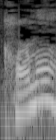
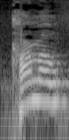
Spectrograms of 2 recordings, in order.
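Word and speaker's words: CCRMA: computer research in music and acoustics which is pronounced karma of course karma uh lots of people were involved in its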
